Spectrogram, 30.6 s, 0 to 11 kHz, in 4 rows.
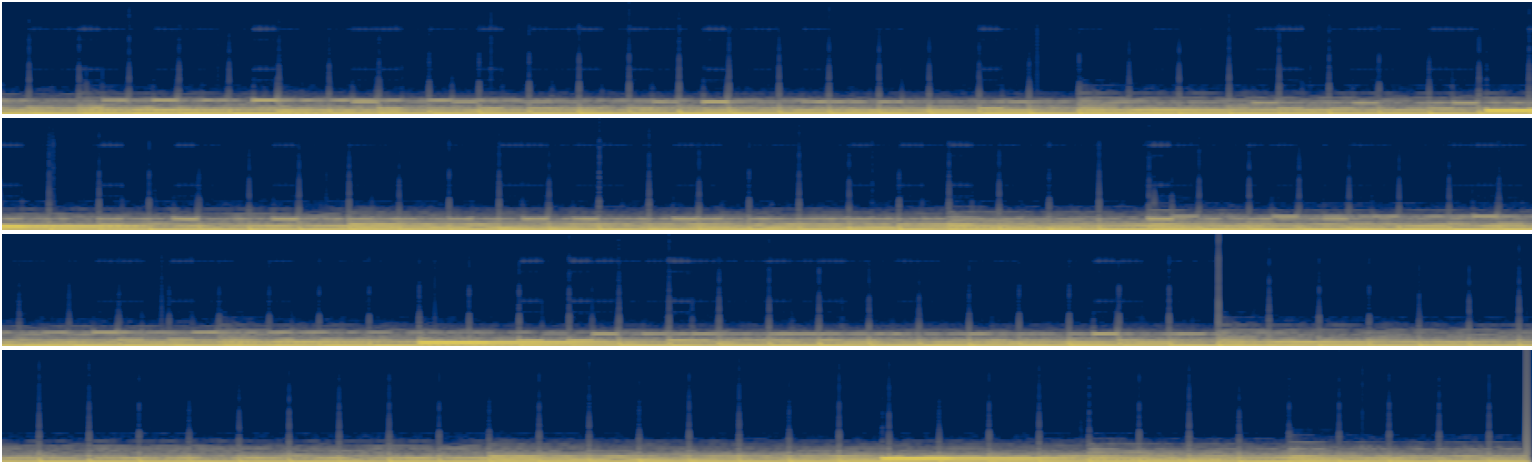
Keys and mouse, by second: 0.4 a, 1.4 ctrl+n, 2.1 click, 2.4 a, 2.7 Tab, 6.5 KP_3, 6.8 z, 7.9 Tab, 8.2-9.2 drag, 24.3-26.4 middle drag, 26.4-27.4 drag, 27.4 middle click.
